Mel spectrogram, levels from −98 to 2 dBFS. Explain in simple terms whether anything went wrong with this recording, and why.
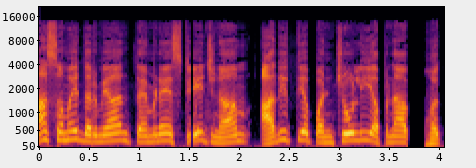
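Pieces of the coded stream went missing and the decoder filled them with silence, which is AAC frame loss with muting. Around 1.51 to 1.59 s, short bits of speech vanish in scattered gaps. At 3.67 to 3.86 s a longer stretch fades out and back in, leaving a soft hole.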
